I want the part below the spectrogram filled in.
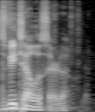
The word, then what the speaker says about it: Vital Lacerda: It's Vital Lacerda. I've heard so many people pronounce his name incorrectly.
